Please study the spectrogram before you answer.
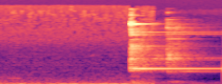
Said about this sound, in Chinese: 我摁下了门铃儿，门就开了。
